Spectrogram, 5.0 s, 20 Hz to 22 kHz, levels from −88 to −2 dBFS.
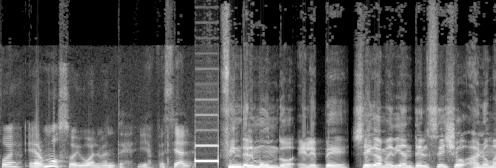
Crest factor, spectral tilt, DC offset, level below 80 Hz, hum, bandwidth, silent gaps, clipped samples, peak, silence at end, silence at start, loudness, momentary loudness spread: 10 dB; -4.5 dB/octave; under 0.1%; -50 dBFS; none; over 20 kHz; none; 1%; 0 dBFS; 0 s; 0 s; -9 LUFS; 12 LU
